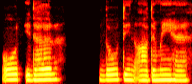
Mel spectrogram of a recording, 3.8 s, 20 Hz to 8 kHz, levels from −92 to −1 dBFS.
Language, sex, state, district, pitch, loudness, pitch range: Hindi, male, Jharkhand, Jamtara, 180 Hz, -16 LUFS, 175-190 Hz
